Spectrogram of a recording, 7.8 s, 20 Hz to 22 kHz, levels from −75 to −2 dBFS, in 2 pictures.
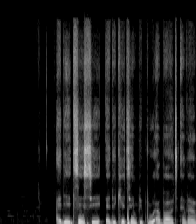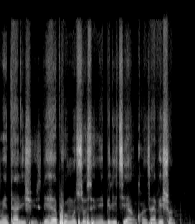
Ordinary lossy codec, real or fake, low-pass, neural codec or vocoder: none; fake; none; autoencoder, 48 kHz, 128 numbers a frame, DAC-VAE, trained on Japanese speech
